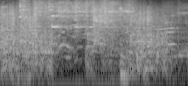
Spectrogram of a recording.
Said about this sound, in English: Mark knocks one joker across the table and the other into some chairs.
